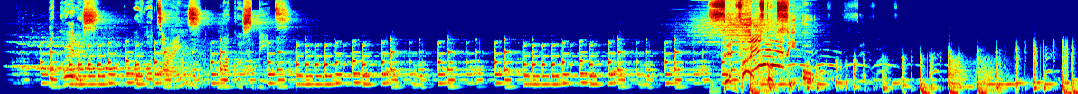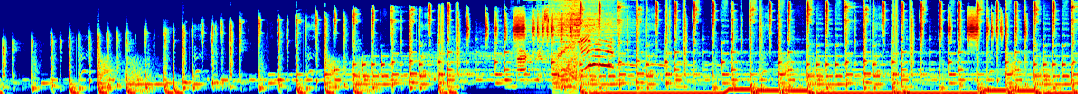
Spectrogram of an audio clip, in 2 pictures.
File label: Dancehall Free Beat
